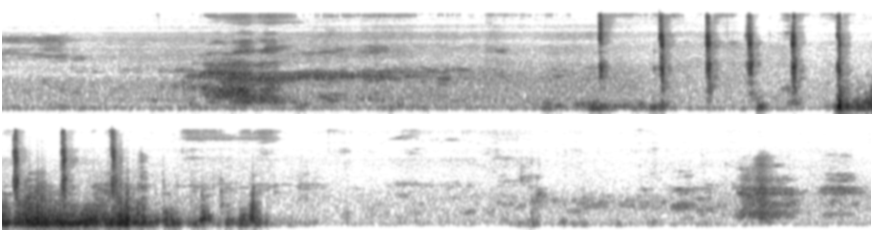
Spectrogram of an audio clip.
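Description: A quick run of about nine sharp tongue clicks, a few a second, driving the horse forward. They overlap a noisy rush lasting about a second and a half.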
